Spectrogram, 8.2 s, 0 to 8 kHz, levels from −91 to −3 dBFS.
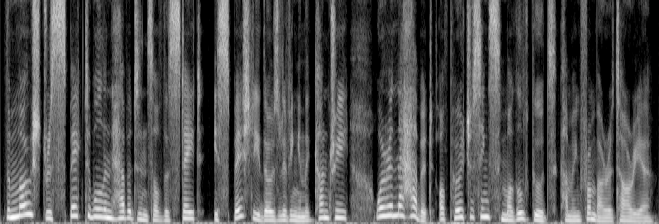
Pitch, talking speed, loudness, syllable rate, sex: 210 Hz, 175 wpm, -16 LUFS, 6.1 syllables/s, female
